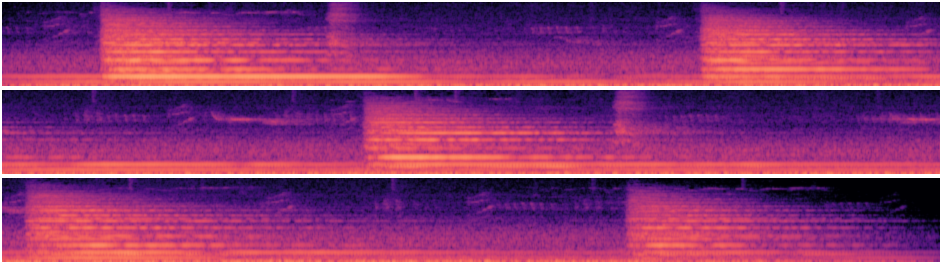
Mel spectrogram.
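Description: A church bell of Jyväskylä City Church tolling slowly: five strokes about six seconds apart, each ringing on in a long hum that carries into the next. The ringing fades out near the end.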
